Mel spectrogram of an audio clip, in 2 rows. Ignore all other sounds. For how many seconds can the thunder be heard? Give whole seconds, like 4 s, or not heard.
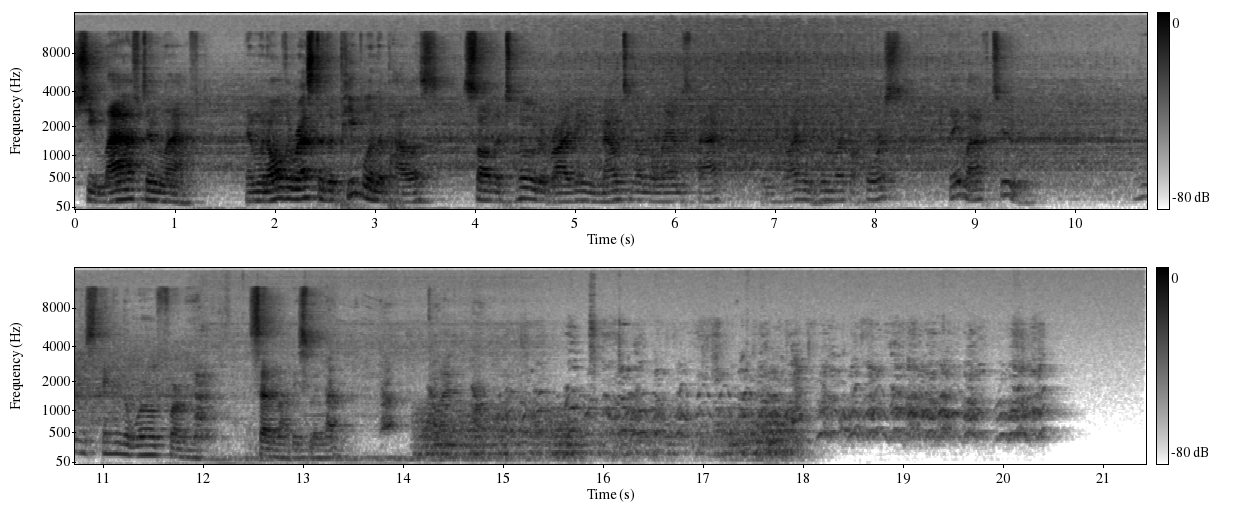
4 s.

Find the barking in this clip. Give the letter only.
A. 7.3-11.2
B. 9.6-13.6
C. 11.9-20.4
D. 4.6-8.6
C.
